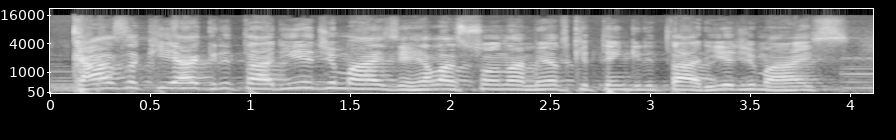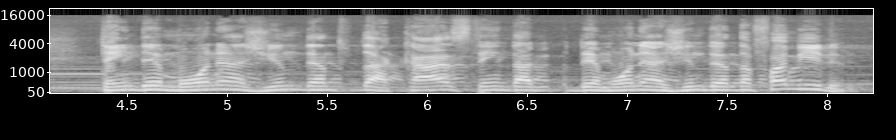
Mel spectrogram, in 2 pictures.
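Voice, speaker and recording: A Brazilian pastor with a high voice preaches in church, telling stories and playing out the dialogue in them. He sounds a little far from the mic, with soft music underneath. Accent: Brazilian Portuguese. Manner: storytelling, acts out quoted dialogue with rising intensity. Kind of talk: sermon. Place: church sanctuary.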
